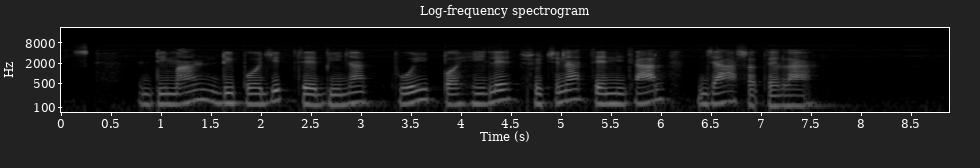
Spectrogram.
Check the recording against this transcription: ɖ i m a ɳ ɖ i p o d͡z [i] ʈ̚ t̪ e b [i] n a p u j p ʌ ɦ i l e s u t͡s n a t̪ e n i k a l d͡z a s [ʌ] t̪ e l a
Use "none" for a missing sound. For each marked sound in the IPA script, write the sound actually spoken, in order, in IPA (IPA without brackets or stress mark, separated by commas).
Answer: i, i, ʌ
